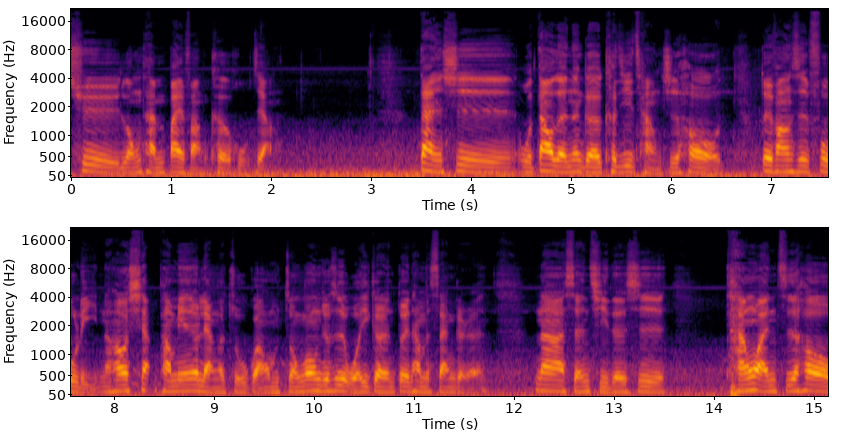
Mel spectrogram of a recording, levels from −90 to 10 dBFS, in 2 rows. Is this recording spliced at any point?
yes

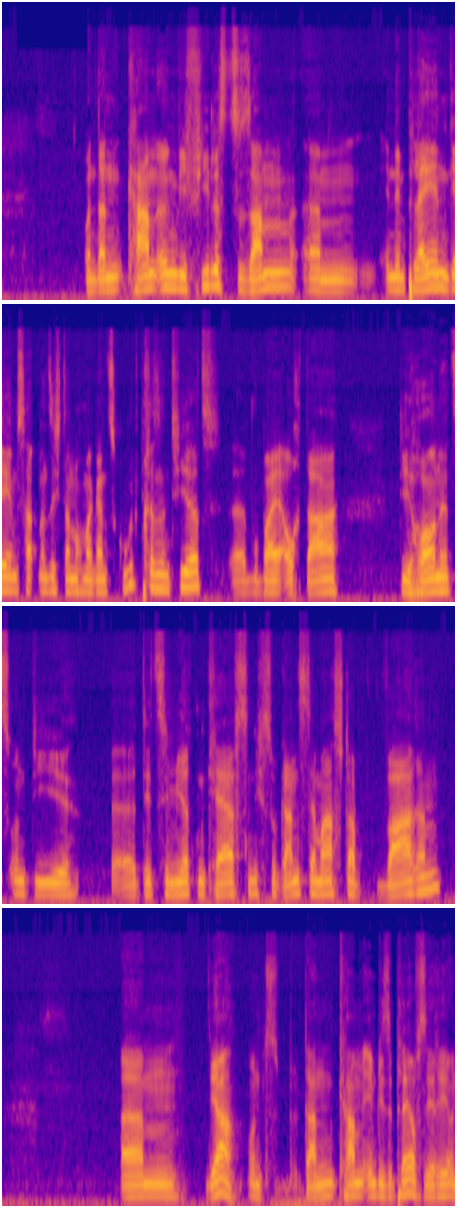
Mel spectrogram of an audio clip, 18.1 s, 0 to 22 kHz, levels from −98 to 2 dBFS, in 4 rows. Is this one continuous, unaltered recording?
yes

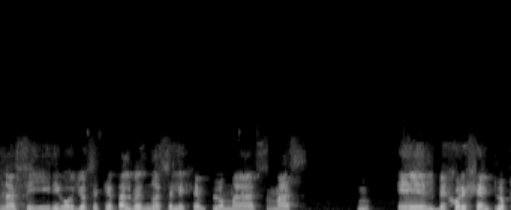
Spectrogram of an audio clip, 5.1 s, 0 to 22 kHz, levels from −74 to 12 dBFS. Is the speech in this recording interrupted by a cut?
yes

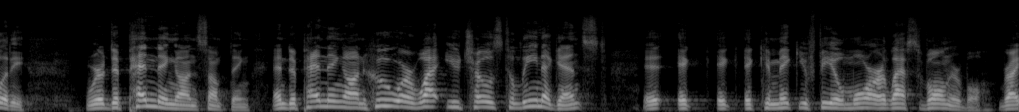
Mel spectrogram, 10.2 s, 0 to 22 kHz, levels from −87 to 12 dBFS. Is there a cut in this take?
no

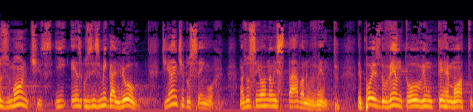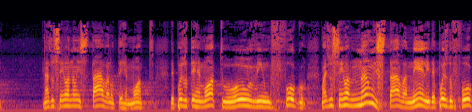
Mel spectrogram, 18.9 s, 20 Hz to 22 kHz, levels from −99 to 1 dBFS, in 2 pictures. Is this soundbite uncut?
yes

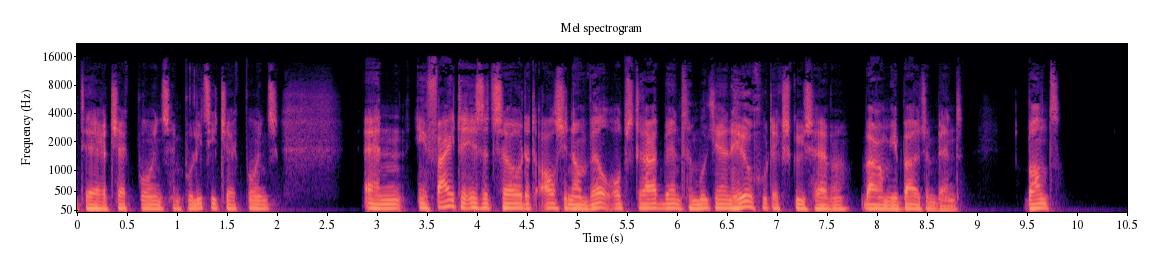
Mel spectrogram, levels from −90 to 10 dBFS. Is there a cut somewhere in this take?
no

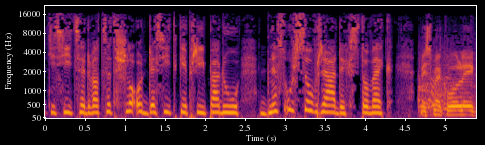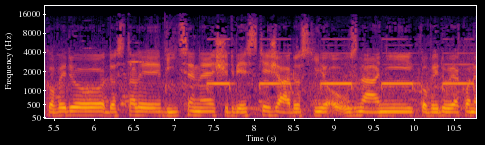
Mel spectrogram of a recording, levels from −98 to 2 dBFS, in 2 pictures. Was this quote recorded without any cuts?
no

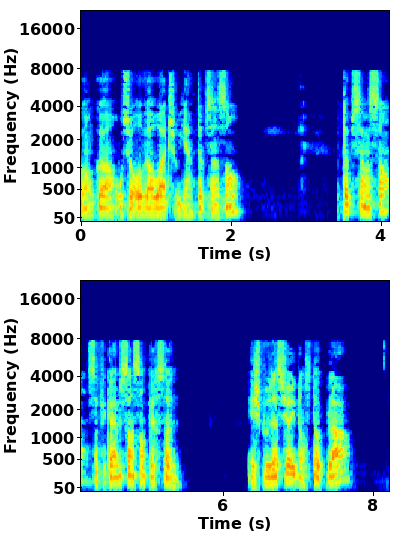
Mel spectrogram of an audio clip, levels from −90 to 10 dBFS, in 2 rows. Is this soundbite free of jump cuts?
no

